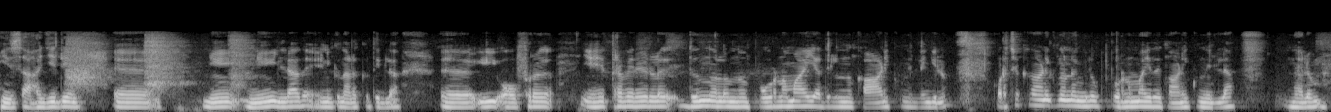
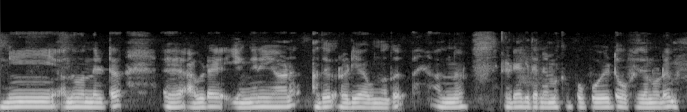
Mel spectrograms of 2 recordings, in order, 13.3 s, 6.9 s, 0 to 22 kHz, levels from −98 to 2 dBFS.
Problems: none marked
